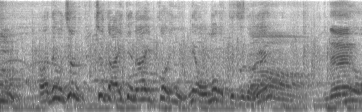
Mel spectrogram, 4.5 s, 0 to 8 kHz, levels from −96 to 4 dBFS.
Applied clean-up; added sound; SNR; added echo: none; Applause / Crowd; 14 dB; reverberation time 0.6 s.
